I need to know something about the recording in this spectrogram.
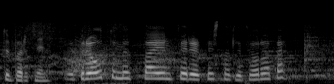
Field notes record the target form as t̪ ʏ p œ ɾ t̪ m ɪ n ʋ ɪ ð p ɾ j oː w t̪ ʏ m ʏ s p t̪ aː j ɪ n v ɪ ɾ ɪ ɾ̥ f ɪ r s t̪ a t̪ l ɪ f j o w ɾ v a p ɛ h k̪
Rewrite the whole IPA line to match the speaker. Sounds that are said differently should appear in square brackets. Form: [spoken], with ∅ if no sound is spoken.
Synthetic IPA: t̪ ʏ p œ ɾ t̪ [n] ɪ n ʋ ɪ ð p ɾ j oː w t̪ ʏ m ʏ [h] p t̪ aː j ɪ n [f] ɪ ɾ ɪ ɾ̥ f ɪ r s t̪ a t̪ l ɪ f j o w ɾ [ð] a p ɛ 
